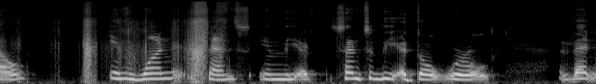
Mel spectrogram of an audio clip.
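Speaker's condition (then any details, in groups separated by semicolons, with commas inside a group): Cerebral palsy; wheelchair user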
